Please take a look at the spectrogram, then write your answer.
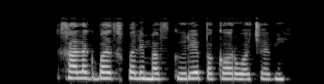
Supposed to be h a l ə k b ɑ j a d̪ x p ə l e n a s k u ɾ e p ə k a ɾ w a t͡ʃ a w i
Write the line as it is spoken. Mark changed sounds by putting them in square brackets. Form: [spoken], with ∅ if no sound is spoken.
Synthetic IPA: [x] a l ə k b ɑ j a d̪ x p ə l e [m] a [f] k u ɾ e p ə k [ɑ] ɾ w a t͡ʃ a w i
